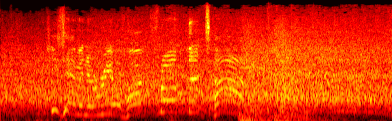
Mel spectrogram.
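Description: A body slams heavily onto the wrestling mat.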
